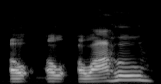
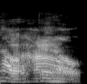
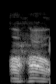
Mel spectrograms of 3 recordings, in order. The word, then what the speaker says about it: Ahau: But Oahu, I don't know how Yeah, you we're pronounce it. Ahau. Ahau, that one.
